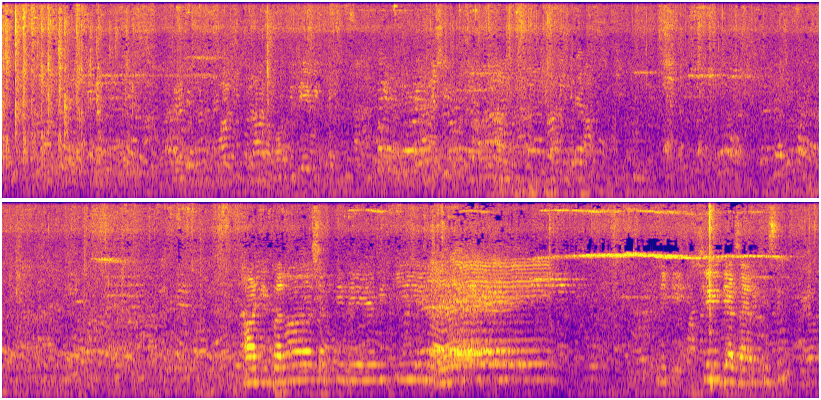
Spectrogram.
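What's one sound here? A woman sings into a microphone, heard through a loudspeaker.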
